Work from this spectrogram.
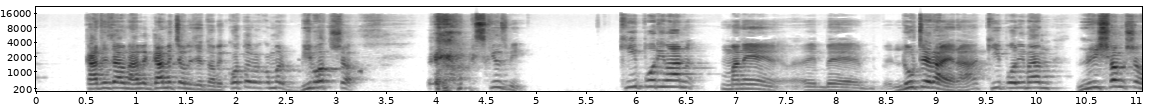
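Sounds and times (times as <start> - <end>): man speaking: 0.0 - 5.0, 5.8 - 11.0
man clearing his throat: 3.9 - 4.6.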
